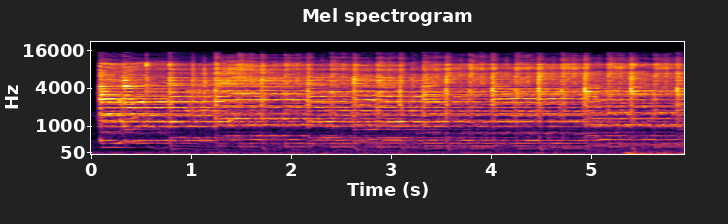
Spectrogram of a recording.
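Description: A mobile phone rings with a bright, tinny music ringtone, a steady melodic tune playing loudly and continuously without any talking.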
